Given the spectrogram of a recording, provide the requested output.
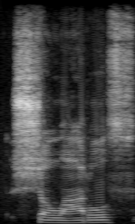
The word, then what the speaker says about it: Xolotl: micha trek over on the team of the show libels apparently as how it's pronounced we have e sk on the morphing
